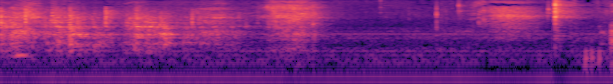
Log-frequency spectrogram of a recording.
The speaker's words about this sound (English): Is the rumbling of the cup.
